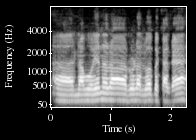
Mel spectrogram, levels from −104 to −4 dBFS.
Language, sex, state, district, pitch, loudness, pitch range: Kannada, male, Karnataka, Mysore, 140 Hz, -13 LUFS, 130-145 Hz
